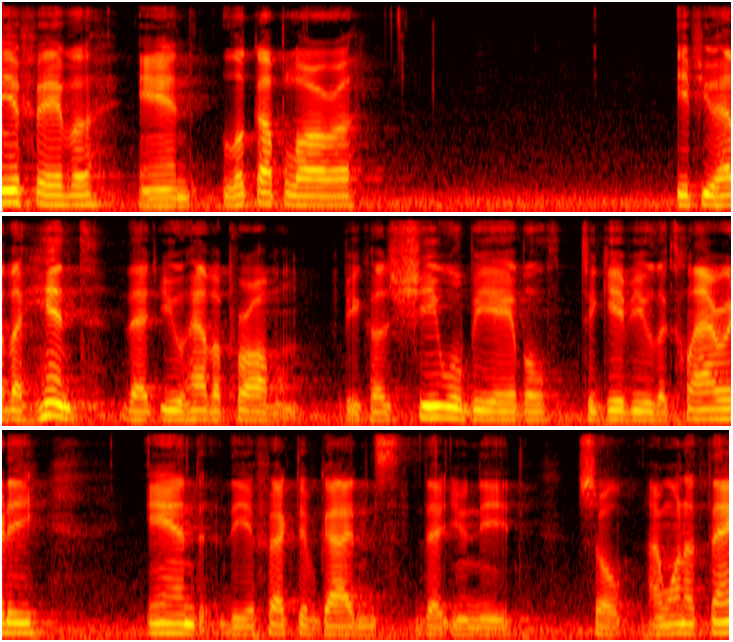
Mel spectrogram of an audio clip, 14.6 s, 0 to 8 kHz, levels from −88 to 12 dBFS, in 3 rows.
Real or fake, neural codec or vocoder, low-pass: real; none; 7.2 kHz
